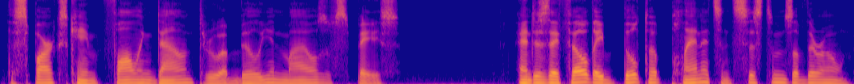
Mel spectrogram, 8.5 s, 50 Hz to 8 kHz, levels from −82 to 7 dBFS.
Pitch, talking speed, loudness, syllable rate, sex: 105 Hz, 170 wpm, -21 LUFS, 4.2 syllables/s, male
